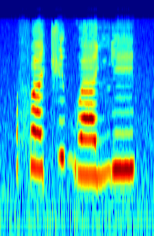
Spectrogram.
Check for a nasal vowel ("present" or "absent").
absent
